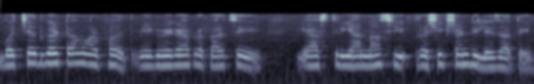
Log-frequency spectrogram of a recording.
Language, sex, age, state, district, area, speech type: Marathi, female, 45-60, Maharashtra, Pune, urban, spontaneous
